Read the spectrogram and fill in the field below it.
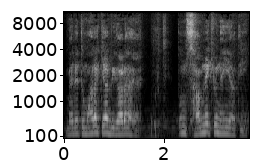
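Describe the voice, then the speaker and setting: A terrified young man , played by the male narrator, pleads and shouts frantically inside a haunted ruin. The voice is fairly high but mellow, with faint music behind it. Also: a little fast, lightly acted. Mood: frantic.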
